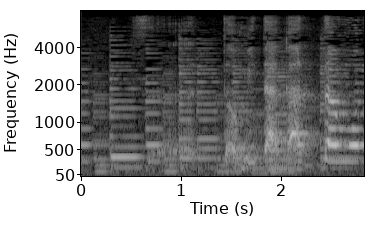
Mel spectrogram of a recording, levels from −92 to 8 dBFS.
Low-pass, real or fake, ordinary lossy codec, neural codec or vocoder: 7.2 kHz; real; MP3, 64 kbps; none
